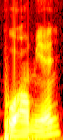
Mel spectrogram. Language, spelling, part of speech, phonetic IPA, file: Polish, płomień, noun, [ˈpwɔ̃mʲjɛ̇̃ɲ], Pl-płomień.ogg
